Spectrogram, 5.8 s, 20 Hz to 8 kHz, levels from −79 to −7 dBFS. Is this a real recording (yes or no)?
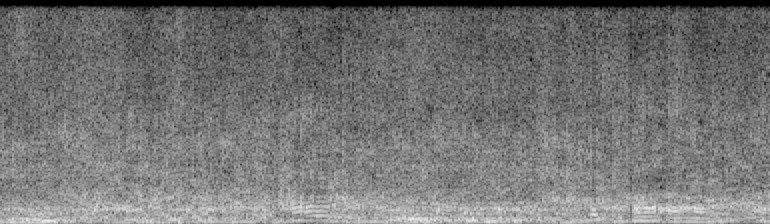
no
